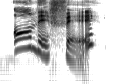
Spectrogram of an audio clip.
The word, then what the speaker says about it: en effet: Now, en effet, we don't pronounce the final T.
